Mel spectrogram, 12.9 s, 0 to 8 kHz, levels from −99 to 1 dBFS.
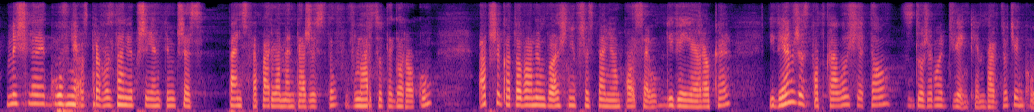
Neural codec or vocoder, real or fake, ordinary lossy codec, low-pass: codec, 32 kHz, 1.9 kbps, SNAC; fake; none; 7.2 kHz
